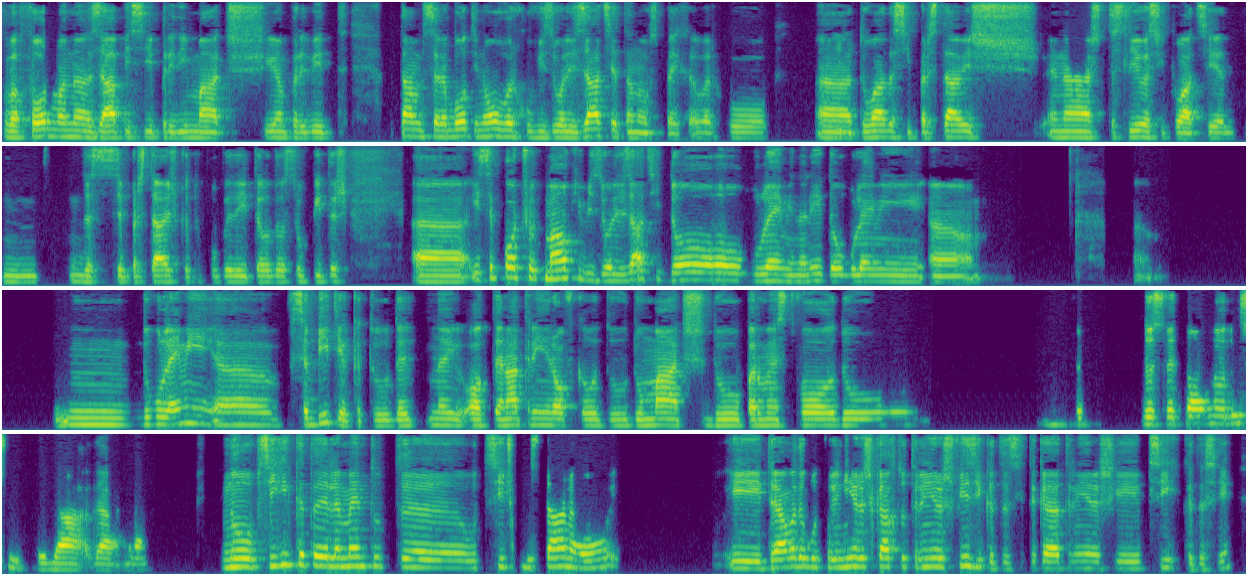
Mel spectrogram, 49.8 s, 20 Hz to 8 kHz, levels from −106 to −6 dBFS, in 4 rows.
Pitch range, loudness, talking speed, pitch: 125-160 Hz, -20 LUFS, 110 wpm, 135 Hz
